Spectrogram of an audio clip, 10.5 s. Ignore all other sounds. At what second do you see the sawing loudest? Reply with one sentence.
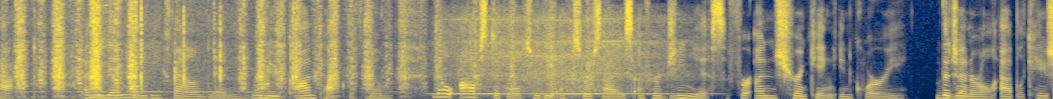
The volume of the sawing peaks at 1 second.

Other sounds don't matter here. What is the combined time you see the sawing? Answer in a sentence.
You can hear the sawing for 6 seconds altogether.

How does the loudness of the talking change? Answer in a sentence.
The loudness of the talking stays about the same.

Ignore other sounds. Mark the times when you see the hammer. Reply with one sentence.
You can't hear the hammer here.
